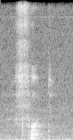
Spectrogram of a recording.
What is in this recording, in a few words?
"foot", pre-voiceless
